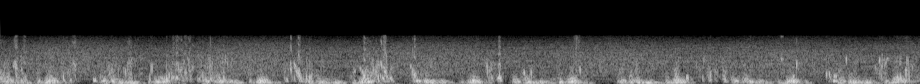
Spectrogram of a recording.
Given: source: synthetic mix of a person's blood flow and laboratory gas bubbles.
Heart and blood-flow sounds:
Doppler ultrasound of blood flow; precordium
0.00-0.09 s: bubbles
0.12-0.29 s: bubbles
0.59-0.85 s: bubbles
0.89-1.18 s: bubbles
1.21-1.43 s: bubbles
1.46-2.35 s: bubbles
2.81-3.15 s: bubbles
3.52-3.96 s: bubbles
4.08-4.24 s: bubbles
4.67-4.79 s: bubbles
4.84-5.04 s: bubbles
5.21-5.35 s: bubbles
5.73-5.84 s: bubbles
6.27-6.44 s: bubbles
6.73-6.78 s: bubbles
6.83-7.30 s: bubbles
7.44-7.55 s: bubbles
7.80-7.85 s: bubbles
7.90-8.00 s: bubbles
8.22-8.40 s: bubbles
8.43-8.50 s: bubbles
8.74-9.20 s: bubbles
From the record:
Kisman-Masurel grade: 242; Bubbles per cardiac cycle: several, 3 to 8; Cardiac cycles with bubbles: 100%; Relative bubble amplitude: moderate (0.250 to 0.450); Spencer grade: 3 (all of the cardiac periods contain showers or single bubble signals, but not dominating or overriding the cardiac motion signals); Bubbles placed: anywhere in the cardiac cycle

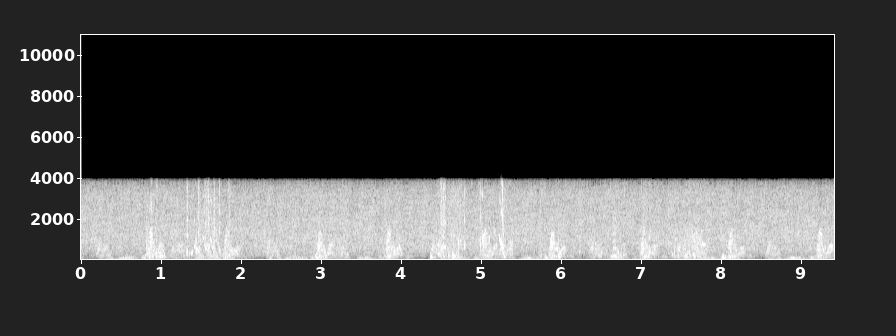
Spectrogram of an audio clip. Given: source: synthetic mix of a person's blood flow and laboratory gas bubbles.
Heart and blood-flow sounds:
Doppler ultrasound of blood flow; precordium
0.80-1.09 s: bubbles
1.28-1.80 s: bubbles
1.83-1.89 s: bubbles
4.34-4.84 s: bubbles
4.94-5.44 s: bubbles
5.72-6.02 s: bubbles
6.21-6.26 s: bubbles
6.43-6.51 s: bubbles
6.54-6.83 s: bubbles
7.00-7.14 s: bubbles
7.37-7.85 s: bubbles
From the record:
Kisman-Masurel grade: 332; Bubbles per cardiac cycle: rolling drumbeat, 9 or more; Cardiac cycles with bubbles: 50 to 99%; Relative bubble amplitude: moderate (0.250 to 0.450); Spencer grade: 3 (all of the cardiac periods contain showers or single bubble signals, but not dominating or overriding the cardiac motion signals); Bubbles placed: anywhere in the cardiac cycle

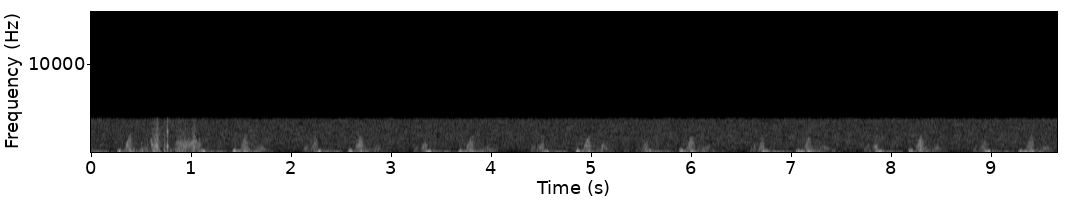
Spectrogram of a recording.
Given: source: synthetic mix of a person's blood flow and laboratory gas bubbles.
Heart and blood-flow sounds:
Doppler ultrasound of blood flow; precordium
0.50-1.06 s: bubbles
From the record:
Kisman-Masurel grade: 212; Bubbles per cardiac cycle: several, 3 to 8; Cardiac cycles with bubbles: 1 to 10%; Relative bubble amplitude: moderate (0.250 to 0.450); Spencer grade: 1 (occasional bubble signal discernible with the cardiac motion signal, with majority of cardiac periods free of bubbles); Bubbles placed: only in the low amplitude regions of the cardiac cycle

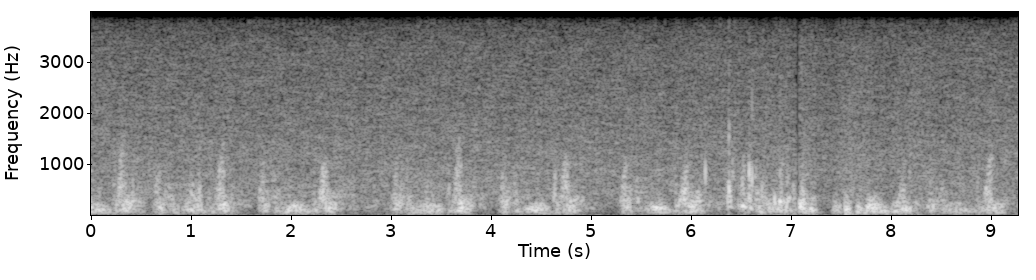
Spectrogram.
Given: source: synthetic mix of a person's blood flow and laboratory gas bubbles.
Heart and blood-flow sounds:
Doppler ultrasound of blood flow; precordium
6.11-6.18 s: bubbles
6.31-7.01 s: bubbles
From the record:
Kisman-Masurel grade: 213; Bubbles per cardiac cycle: several, 3 to 8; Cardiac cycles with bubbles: 1 to 10%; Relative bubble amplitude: loud (0.450 to 0.775); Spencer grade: 1 (occasional bubble signal discernible with the cardiac motion signal, with majority of cardiac periods free of bubbles); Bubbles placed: only in the low amplitude regions of the cardiac cycle

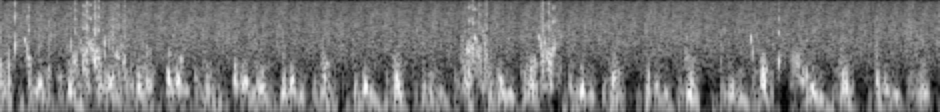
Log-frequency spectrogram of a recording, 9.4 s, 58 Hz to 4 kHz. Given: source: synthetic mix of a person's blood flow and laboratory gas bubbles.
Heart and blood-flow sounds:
Doppler ultrasound of blood flow; precordium
0.00-0.19 s: bubbles
0.22-0.37 s: bubbles
0.46-0.53 s: bubbles
0.67-1.35 s: bubbles
1.42-1.58 s: bubbles
1.65-1.88 s: bubbles
4.63-4.94 s: bubbles
5.19-5.33 s: bubbles
5.35-5.63 s: bubbles
5.67-5.75 s: bubbles
7.47-7.56 s: bubbles
7.61-7.68 s: bubbles
7.75-7.83 s: bubbles
7.88-8.14 s: bubbles
From the record:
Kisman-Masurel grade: 232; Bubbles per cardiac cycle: several, 3 to 8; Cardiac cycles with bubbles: 50 to 99%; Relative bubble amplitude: moderate (0.250 to 0.450); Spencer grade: 3 (all of the cardiac periods contain showers or single bubble signals, but not dominating or overriding the cardiac motion signals); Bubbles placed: anywhere in the cardiac cycle

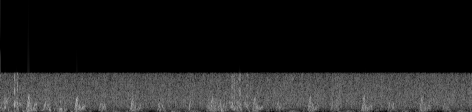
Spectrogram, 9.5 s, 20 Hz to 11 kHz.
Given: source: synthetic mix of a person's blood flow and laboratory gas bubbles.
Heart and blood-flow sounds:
Doppler ultrasound of blood flow; precordium
0.04-0.19 s: bubbles
0.24-0.43 s: bubbles
0.52-0.75 s: bubbles
0.95-1.36 s: bubbles
4.09-5.00 s: bubbles
From the record:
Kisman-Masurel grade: 223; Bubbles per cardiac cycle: several, 3 to 8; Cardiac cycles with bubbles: 10 to 50%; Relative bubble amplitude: loud (0.450 to 0.775); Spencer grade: 2 (many but less than half of the cardiac periods contain bubble signals, singularly or in groups); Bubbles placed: only in the low amplitude regions of the cardiac cycle

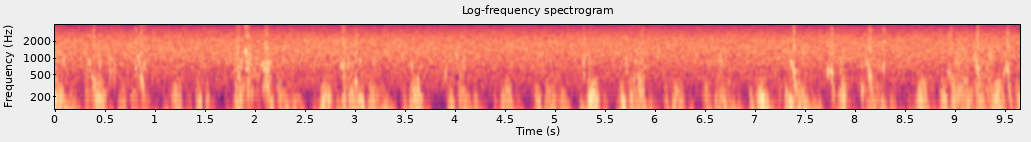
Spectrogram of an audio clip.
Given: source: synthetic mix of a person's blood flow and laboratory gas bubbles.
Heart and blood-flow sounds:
Doppler ultrasound of blood flow; precordium
0.00-0.12 s: bubbles
0.28-0.62 s: bubbles
0.76-0.95 s: bubbles
1.75-2.34 s: bubbles
2.83-3.09 s: bubbles
3.54-3.67 s: bubbles
3.86-4.12 s: bubbles
5.26-5.54 s: bubbles
5.67-5.92 s: bubbles
7.21-7.50 s: bubbles
7.68-7.94 s: bubbles
8.03-8.33 s: bubbles
8.90-9.42 s: bubbles
9.45-9.60 s: bubbles
From the record:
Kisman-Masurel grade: 232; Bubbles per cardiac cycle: several, 3 to 8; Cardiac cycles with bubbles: 50 to 99%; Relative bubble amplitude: moderate (0.250 to 0.450); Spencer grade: 3 (all of the cardiac periods contain showers or single bubble signals, but not dominating or overriding the cardiac motion signals); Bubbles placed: anywhere in the cardiac cycle

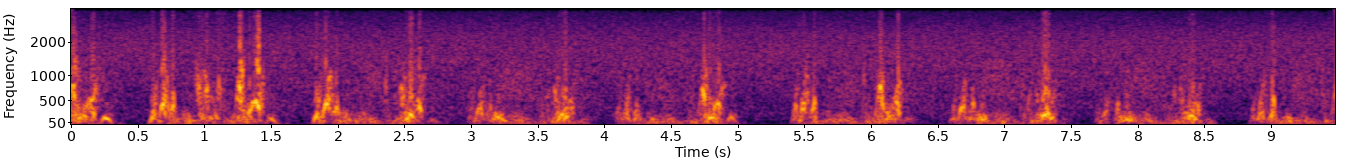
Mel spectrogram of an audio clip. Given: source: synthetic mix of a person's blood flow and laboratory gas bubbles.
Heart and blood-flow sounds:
Doppler ultrasound of blood flow; precordium
0.92-1.17 s: bubbles
From the record:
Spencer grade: 1 (occasional bubble signal discernible with the cardiac motion signal, with majority of cardiac periods free of bubbles); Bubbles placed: only in the low amplitude regions of the cardiac cycle

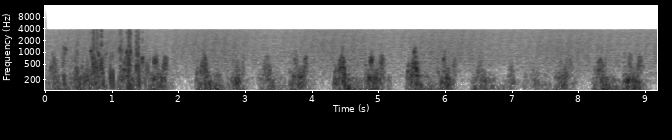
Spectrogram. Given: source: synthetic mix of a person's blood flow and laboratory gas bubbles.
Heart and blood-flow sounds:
Doppler ultrasound of blood flow; precordium
0.24-0.33 s: bubbles
0.36-0.51 s: bubbles
0.65-1.58 s: bubbles
From the record:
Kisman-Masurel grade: 211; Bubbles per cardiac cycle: several, 3 to 8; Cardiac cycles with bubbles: 1 to 10%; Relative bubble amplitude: barely perceptible (0.100 to 0.250); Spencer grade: 1 (occasional bubble signal discernible with the cardiac motion signal, with majority of cardiac periods free of bubbles); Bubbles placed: only in the low amplitude regions of the cardiac cycle

